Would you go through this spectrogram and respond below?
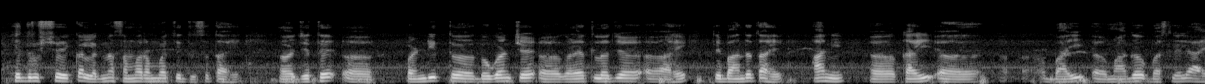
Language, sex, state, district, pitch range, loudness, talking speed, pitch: Marathi, male, Maharashtra, Dhule, 130-150 Hz, -19 LUFS, 135 wpm, 140 Hz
